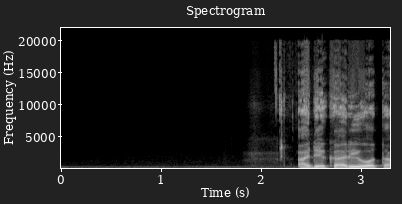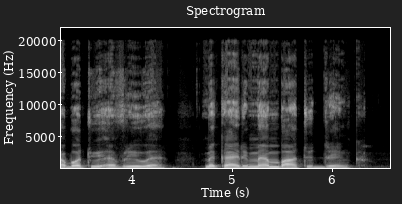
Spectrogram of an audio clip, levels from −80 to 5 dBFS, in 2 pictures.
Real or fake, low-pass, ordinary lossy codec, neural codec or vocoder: real; none; none; none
